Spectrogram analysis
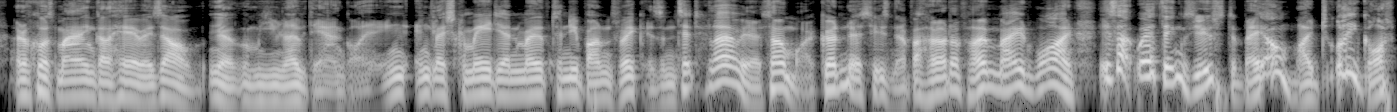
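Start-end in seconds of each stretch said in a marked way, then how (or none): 2.8-10.5 put-on, contemptuous, sneering, mocking voice. Imitating how someone who hates him would describe him, mocking impression of himself. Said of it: "That's my impression of me by a person who hates me".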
